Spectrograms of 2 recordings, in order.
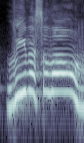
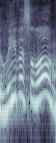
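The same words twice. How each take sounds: First: "alone" pitched much higher, drawn out slowly and falling; mock whiny sarcasm. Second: "alone" only a little higher, quick and short; mock sarcasm. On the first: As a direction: whine "alone" up high and slow like a mocking complaint. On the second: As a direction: toss off "alone" lightly raised and quick, a milder jab. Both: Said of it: "they were being sarcastic".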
